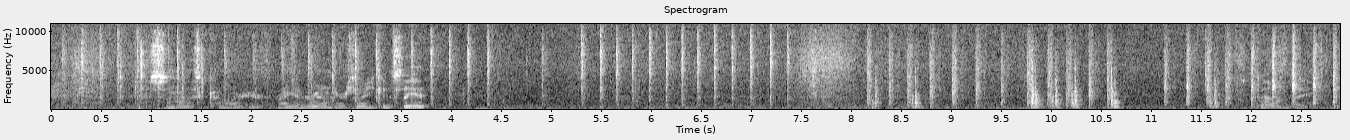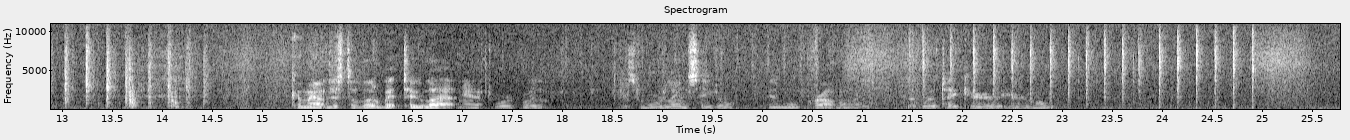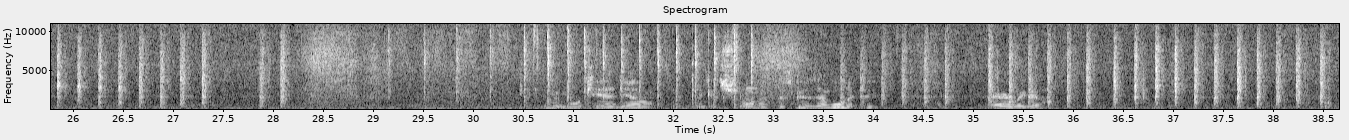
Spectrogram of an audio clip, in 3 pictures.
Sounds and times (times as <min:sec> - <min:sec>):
Speech: 0:00.9 - 0:03.8, 0:12.0 - 0:12.7, 0:15.3 - 0:17.9, 0:18.6 - 0:23.0, 0:30.7 - 0:34.1, 0:35.2 - 0:35.8.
